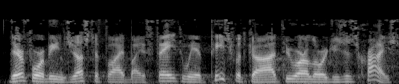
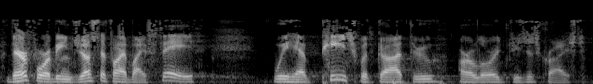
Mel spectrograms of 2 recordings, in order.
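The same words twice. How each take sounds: First: It is read at a normal pace. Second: It is read a little more slowly.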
